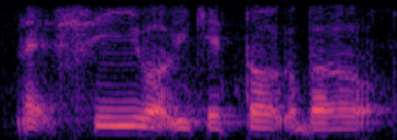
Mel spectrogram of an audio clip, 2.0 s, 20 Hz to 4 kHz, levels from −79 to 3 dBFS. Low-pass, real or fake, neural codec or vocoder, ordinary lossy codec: 3.6 kHz; real; none; none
